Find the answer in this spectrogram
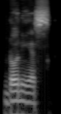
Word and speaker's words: Donetsk: I have covered that war a little, so I know Luhansk, Donetsk is the correct pronunciation.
